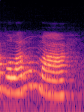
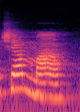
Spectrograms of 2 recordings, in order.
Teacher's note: esse r quase não é pronunciado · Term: subtração do fonema final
